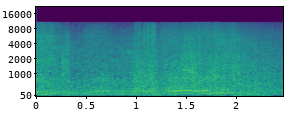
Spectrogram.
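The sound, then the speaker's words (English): A bus engine revs and climbs in pitch as it pulls away, a steady loud rumble with a rising drone over broad road noise. “From the moment Nicholson escapes, climbs over the fence, shimmies down the tree, steals the bus.”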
